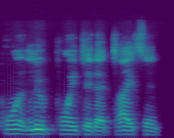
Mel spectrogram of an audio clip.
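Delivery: ordinary delivery, nothing marked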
